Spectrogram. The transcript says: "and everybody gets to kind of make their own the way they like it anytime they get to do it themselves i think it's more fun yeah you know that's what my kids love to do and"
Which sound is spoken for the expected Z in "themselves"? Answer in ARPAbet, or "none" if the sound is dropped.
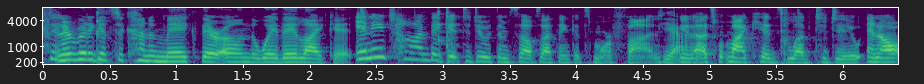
Z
